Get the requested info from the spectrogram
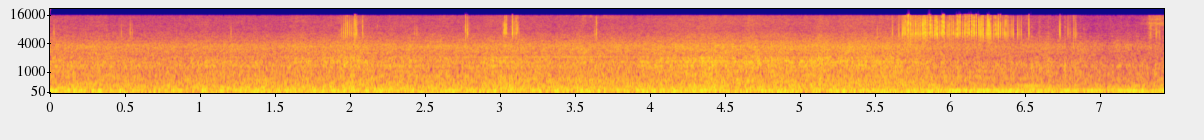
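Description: Cabin noise inside a supercharged Lexus IS200 driving at speed: the straight-six engine runs steadily as a low drone under road and wind noise, with a short high hiss about six seconds in.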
